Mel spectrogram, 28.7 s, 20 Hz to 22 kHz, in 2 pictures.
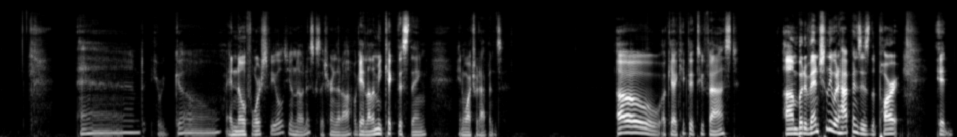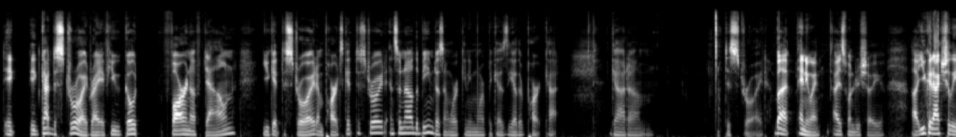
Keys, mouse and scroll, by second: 2.3 right click, 4.6 Up, 4.7-5.6 scroll up 7, 5.8 Up, 6.1 Up, 6.4 Left, 6.5 Left, 7.3 Up, 8.3 Up, 16.9 right click, 19.6-21.6 right drag.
